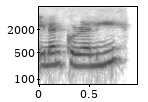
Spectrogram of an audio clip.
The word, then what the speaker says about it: Ilankuzhali: It's Ilankuzhali. It's tough to pronounce because I'm from India and it is my name in my native language.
